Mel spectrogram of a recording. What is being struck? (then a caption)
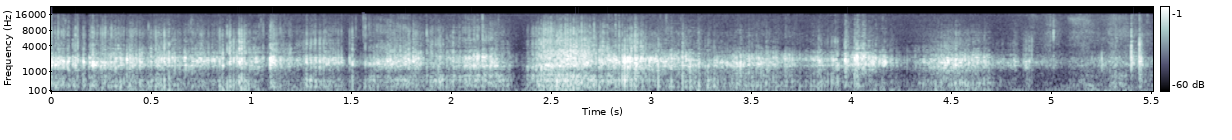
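3D-printed plastic moon lamp sphere. Fingernails scratch around the edge of a hollow, textured 3D-printed plastic moon-lamp sphere glowing white. The result is a steady, dry, crackly scraping with a bright rasp centered near 2 kHz, with a brief pause just past two seconds before the scratching resumes.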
